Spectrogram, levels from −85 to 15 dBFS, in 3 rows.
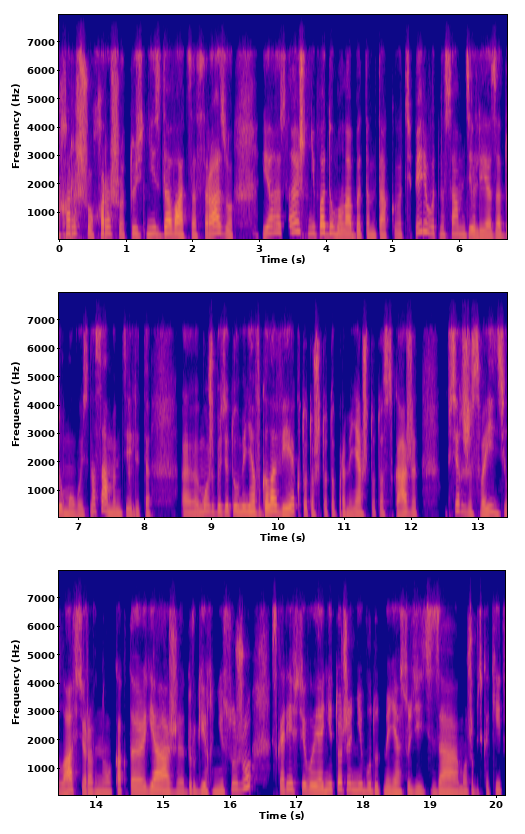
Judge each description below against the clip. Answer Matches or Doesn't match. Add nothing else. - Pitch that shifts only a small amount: Doesn't match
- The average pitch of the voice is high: Matches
